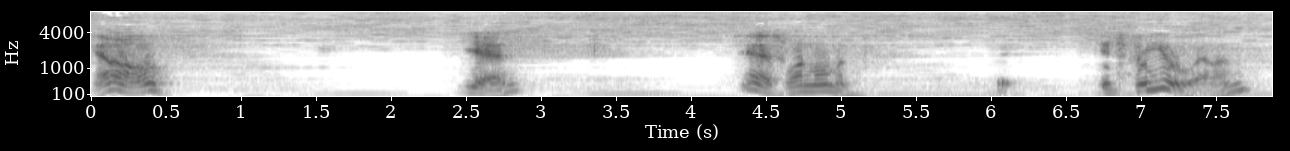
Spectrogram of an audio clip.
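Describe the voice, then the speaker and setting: A kindly, concerned family doctor of middle age in a 1940s radio mystery. He reassures and advises with lively, wide-ranging intonation. It is an old radio recording. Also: on the high side, extremely slow, long pauses, faint music behind, heavily acted. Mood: genial, reassuring. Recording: muffled vintage radio recording.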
